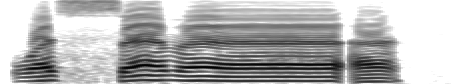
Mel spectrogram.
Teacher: alif lam yang ditulis tapi tidak terbaca lamnya, sehingga langsung ke huruf sin yang berharakat tasdid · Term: alif lam syamsiyah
